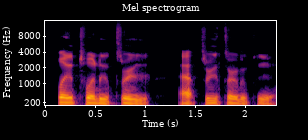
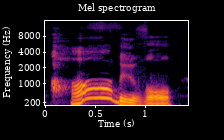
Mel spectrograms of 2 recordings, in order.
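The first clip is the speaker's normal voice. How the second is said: crow caw; 6 semitones higher, much slower than usual. Acted. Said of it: "that's why I do it".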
